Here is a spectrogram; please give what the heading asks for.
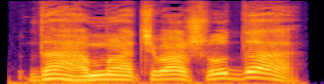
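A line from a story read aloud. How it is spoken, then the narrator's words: Joyful-angry shout over crowd. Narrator (Russian): радостно злой крик пронесся по стадиону, заглушая рев трибун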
